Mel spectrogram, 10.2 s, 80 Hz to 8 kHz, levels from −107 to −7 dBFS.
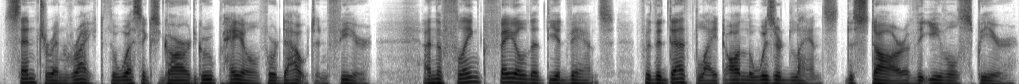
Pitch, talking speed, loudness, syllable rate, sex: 115 Hz, 195 wpm, -18 LUFS, 4.4 syllables/s, male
